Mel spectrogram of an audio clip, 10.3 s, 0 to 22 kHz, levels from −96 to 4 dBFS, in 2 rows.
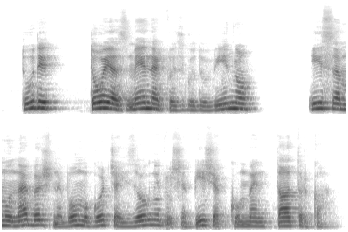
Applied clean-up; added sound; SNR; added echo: neural mask model Resemble Enhance denoiser.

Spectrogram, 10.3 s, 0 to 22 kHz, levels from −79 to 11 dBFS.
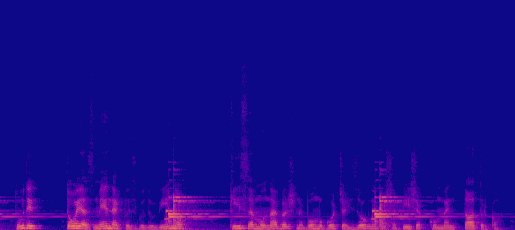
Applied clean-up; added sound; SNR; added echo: none; Piano; 6 dB; none.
